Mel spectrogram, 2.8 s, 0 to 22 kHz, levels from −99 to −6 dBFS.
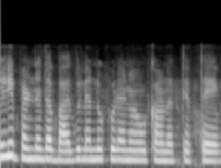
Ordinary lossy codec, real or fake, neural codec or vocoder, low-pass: none; fake; codec, 16 kHz, 1 kbps, FunCodec, trained on LibriTTS, 50 frames a second; 7.2 kHz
